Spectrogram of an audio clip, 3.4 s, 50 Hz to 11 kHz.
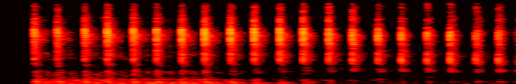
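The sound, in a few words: typing on a 1955 Olympia SM3 portable typewriter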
